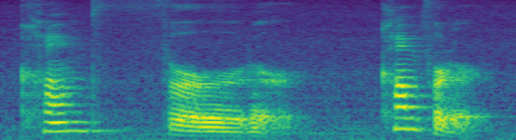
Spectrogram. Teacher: The stress is on the first syllable. It's three syllables.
